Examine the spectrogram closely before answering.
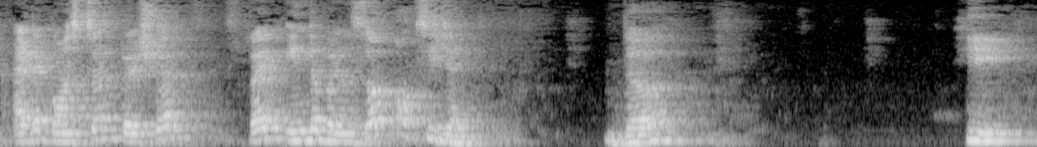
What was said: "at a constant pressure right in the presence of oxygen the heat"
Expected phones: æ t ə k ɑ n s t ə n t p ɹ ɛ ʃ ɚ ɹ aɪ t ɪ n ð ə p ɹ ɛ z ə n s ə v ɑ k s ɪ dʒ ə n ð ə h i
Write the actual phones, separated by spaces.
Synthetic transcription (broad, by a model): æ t ə k ɑ n s t ə n t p ɹ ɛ ʃ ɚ ɹ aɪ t ɪ n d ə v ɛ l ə s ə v ɑ k s ɪ dʒ ə n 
